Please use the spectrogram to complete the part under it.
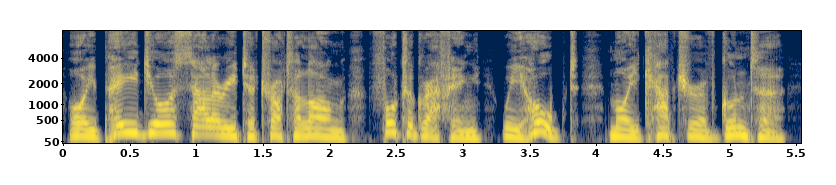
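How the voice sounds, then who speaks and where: A man's voice: fairly high pitch, normal speed, no room sound, clean studio sound, close to an everyday voice. A man voicing a big, brash Irish adventurer with an Irish accent and a swaggering, joking manner. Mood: teasing. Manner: bluff, swaggering, jokey.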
